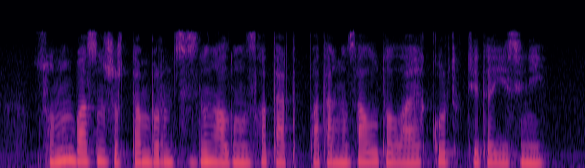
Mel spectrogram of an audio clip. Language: Kazakh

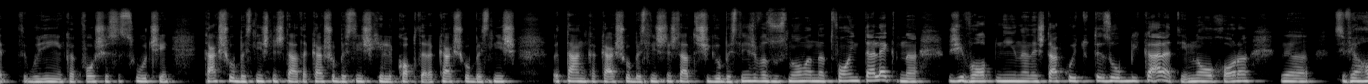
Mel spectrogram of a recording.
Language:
Bulgarian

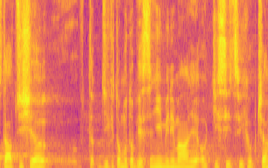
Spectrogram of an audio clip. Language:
Czech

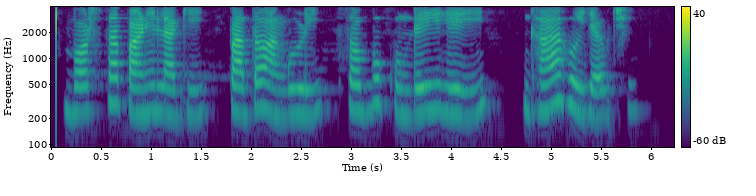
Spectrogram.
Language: Odia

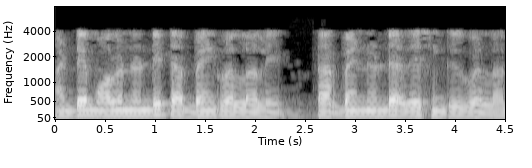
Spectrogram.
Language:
Telugu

